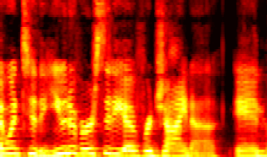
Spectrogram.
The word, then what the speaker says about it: Regina: Um that's it's in Saskatchewan and this is the correct pronunciation. Um I went to the University of Regina in Regina, Saskatchewan.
